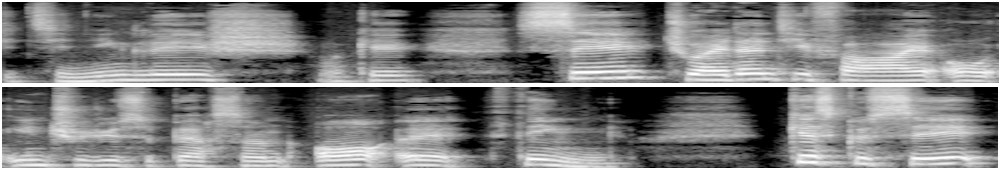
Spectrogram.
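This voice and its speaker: A French tutor with a deep, darkish voice and a stuffy nose from a cold records a one-on-one screencast lesson through her computer mic. She patiently switches between French and English, frequently checking "ok?"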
